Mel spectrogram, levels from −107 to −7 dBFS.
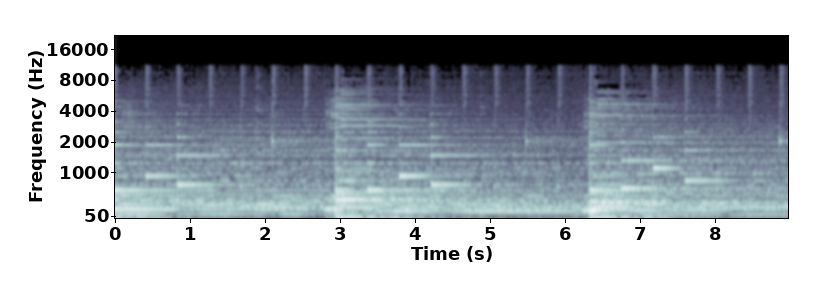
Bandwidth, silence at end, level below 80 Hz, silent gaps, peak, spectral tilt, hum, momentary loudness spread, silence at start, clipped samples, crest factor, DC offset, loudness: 11.5 kHz; 0 s; -36 dBFS; none; -2 dBFS; -6.5 dB/octave; none; 10 LU; 0 s; under 0.1%; 20 dB; under 0.1%; -22 LUFS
